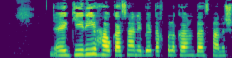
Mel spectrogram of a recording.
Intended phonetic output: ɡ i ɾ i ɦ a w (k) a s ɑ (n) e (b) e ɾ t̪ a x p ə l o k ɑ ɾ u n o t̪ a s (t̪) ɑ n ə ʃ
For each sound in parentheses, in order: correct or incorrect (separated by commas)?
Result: correct, correct, correct, correct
